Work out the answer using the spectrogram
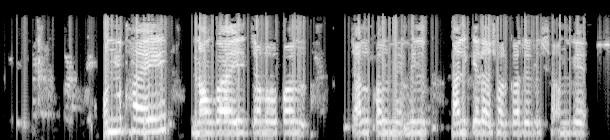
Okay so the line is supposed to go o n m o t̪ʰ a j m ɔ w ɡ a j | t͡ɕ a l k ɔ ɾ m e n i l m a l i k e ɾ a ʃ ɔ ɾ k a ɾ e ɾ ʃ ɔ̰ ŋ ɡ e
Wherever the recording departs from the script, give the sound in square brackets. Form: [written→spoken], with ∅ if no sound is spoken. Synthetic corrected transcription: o n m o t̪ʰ a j [m→n] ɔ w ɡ a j | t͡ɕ a l k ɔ [ɾ→l] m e [n→m] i l m a l i k e ɾ a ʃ ɔ ɾ k a ɾ e ɾ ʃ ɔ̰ ŋ ɡ e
